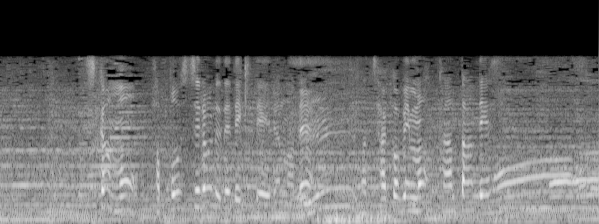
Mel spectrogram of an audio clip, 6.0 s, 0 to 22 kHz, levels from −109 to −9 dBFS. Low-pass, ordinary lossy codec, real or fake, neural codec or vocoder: none; none; real; none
